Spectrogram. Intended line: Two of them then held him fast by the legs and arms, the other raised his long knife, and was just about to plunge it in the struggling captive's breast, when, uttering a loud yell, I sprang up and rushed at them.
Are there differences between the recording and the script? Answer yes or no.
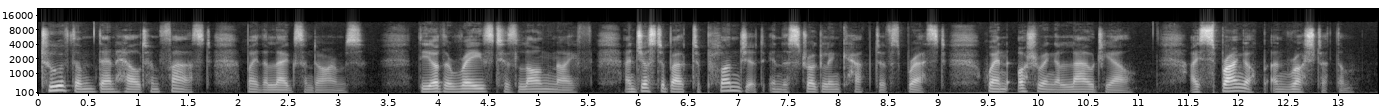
yes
